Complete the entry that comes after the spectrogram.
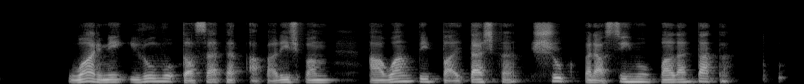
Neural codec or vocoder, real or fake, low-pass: codec, 16 kHz, 0.5 kbps, FunCodec, trained on Chinese and English, 25 frames a second; fake; 7.2 kHz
